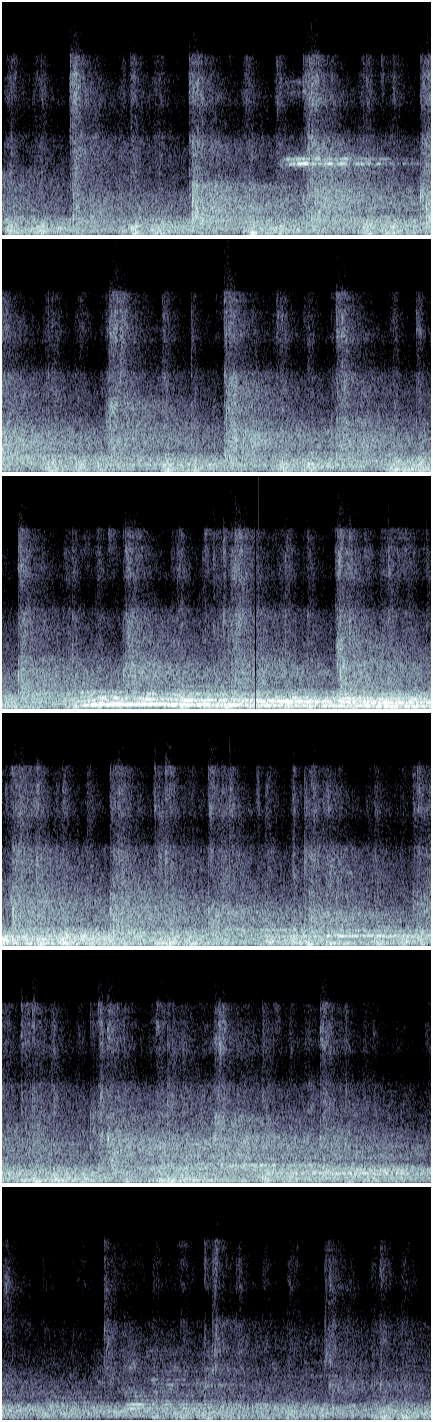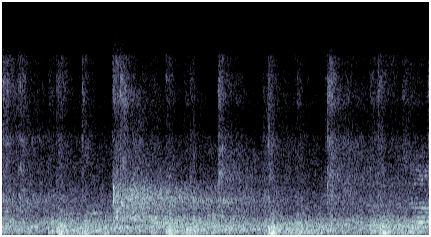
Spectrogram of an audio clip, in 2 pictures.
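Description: Volleyball being hit during play in a sports hall: repeated sharp hits and thuds, with players' and spectators' voices. A short high whistle blast about three seconds in, and louder shouting with falling pitch from about ten seconds in.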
